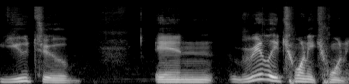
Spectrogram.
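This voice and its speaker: This is a man speaking with a New York accent at a fairly slow pace. The recording is very clean, with a silent background. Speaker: music YouTuber. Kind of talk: casual live-stream chat.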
